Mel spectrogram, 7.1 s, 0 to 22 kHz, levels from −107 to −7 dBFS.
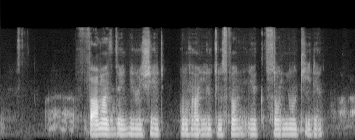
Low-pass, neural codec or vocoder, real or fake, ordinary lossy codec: none; autoencoder, 22.05 kHz, a latent of 192 numbers a frame, VITS, trained on one speaker; fake; none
